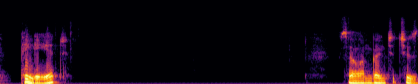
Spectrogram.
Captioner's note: pause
